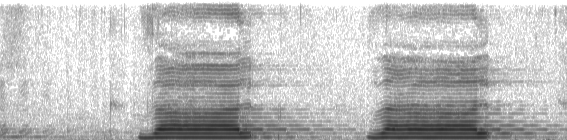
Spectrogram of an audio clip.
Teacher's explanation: जाल का मखरज भी वही है जो सा का मखरज है। ज़ुबान की नोक को ऊपर के सामने वाले 2 दांतों के अंदरूनी किनारे से लगाकर बारीक आवाज़ में अदा करेंगे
